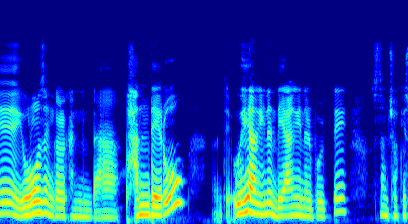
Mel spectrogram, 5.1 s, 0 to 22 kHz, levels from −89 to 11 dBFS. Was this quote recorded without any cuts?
yes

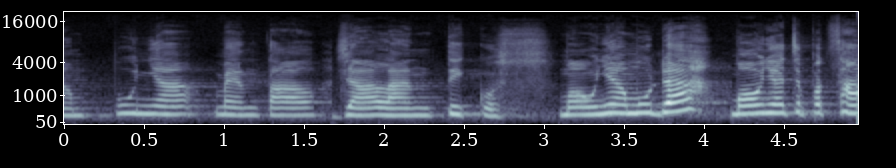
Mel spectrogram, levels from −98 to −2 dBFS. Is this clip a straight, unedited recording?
no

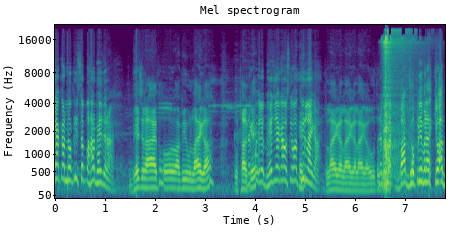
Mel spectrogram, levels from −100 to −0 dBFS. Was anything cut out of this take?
yes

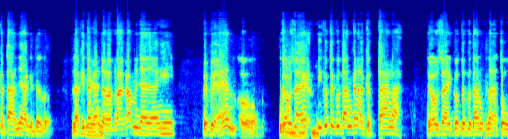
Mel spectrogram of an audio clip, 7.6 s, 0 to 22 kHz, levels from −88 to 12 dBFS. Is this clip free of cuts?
yes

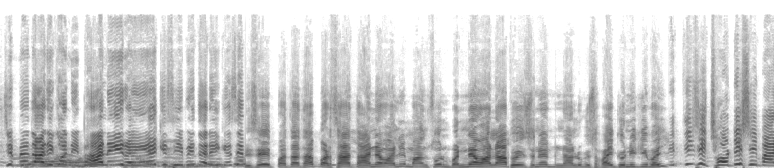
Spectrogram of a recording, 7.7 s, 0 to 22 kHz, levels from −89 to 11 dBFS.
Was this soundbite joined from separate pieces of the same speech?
yes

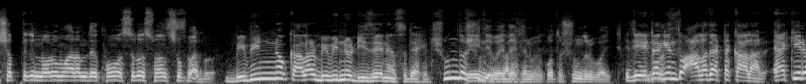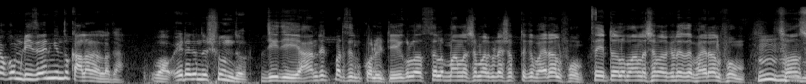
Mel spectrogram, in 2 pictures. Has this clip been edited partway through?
yes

